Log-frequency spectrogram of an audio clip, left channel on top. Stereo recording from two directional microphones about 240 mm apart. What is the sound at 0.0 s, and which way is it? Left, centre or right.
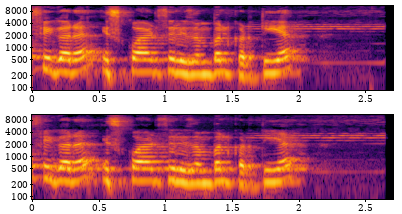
A woman's voice, left.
